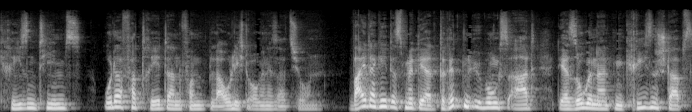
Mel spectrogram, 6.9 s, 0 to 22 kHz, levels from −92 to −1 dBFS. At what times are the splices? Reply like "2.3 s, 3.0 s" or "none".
none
